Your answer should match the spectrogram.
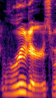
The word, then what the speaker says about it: Reuters: She's like, I follow r/Reuters. No. r/Reuters. What? – Reuters. – What'd you call it? – Reuters. – To be fair, it is spelled R-E-U.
